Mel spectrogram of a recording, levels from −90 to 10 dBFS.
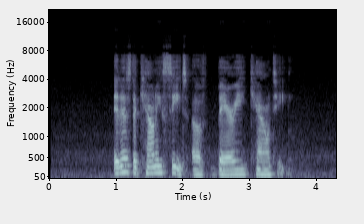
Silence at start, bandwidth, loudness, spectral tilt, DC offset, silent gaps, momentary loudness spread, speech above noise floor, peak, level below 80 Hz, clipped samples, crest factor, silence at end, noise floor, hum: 0.95 s; 7.6 kHz; -21 LUFS; -6.5 dB/octave; under 0.1%; none; 11 LU; 32 dB; -4 dBFS; -48 dBFS; under 0.1%; 18 dB; 0.7 s; -52 dBFS; none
